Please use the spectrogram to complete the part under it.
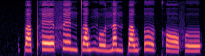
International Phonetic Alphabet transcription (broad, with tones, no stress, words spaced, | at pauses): pa˩pʰɛː˧fɛː˥˨nt̪a˧˥w moː˧˩na˥˨npa˧˥w ʔɤː˥˨ kʰɔː˧˩ fo˧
